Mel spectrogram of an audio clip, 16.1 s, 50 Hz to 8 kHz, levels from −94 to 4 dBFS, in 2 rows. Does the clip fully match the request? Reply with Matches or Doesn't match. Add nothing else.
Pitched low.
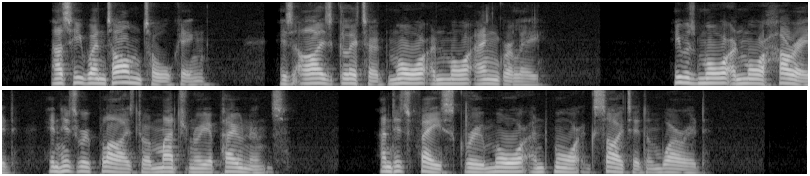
Doesn't match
